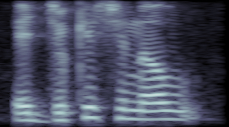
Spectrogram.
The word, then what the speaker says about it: education: he followed اتبع an efficient efficient efficient اللي هي مؤثرة أو فعالة educational educational educational. احنا قلنا قبل كده، فاكرين education؟ الناس تقول لك education education، لا ما حدش بيقول كده. الدي دي بتتنطق ليتل جي، بيقول لك education education يعني اللي هو تعليم، educational اللي هو تعليمية، policy سياسة.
